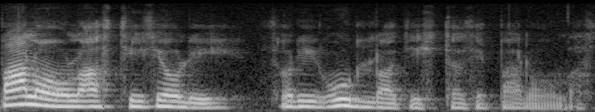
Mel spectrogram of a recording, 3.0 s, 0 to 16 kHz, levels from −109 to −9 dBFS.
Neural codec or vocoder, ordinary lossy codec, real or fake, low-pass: none; none; real; 14.4 kHz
